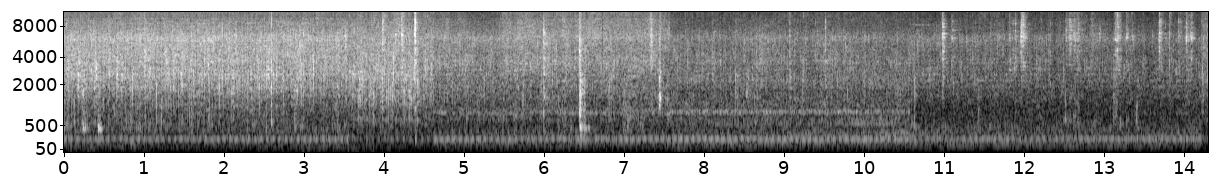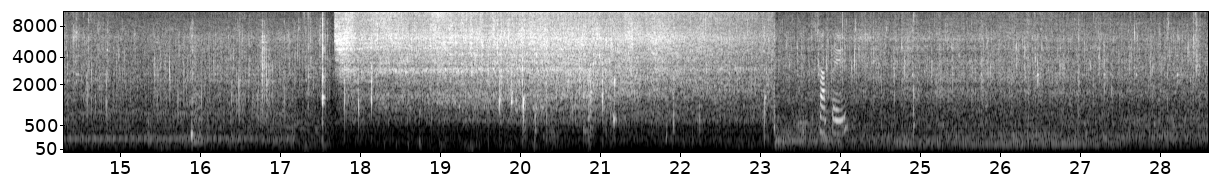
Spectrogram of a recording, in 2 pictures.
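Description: Battered chicken pieces deep-frying in a wok of hot oil: a steady sizzle and bubbling, with metal tongs clicking against the pan now and then. About 17 seconds in, a sharp knock and the sizzle suddenly turns louder and brighter for about five seconds before settling back.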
